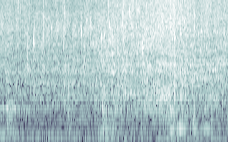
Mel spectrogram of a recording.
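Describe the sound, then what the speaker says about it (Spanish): Chicken breast with sauce sizzles steadily in a pan while being stirred, a loud, close frying hiss with faint scraping throughout. "Bueno, aquí ya está listo el pollo, ya lo hemos sofrito."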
